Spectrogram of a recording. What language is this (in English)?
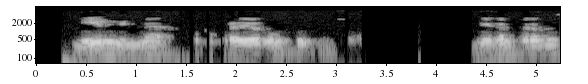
Telugu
